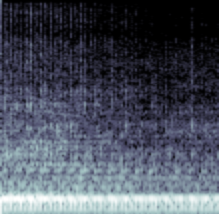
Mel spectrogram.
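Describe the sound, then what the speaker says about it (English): A Nissan Hardbody truck engine idles smoothly and steadily after being revived, its low, even rumble close and loud throughout with a faint rhythmic clatter and no talking. "it fired right up like nobody's business, and you can see it's idling beautifully right now"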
